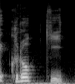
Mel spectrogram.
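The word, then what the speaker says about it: CROQY: 式会社シフトオールはネット接続型電子メモデバイスクロッキーを発表。クロッキーはちょっとだけスペルが違うんですかね、これは。 CRO。アルファベットの QY ですね。これでクロッキーと読むんだそうです。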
